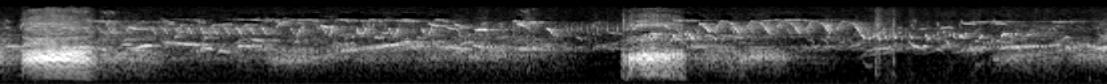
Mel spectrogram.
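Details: Two loud, rasping rook caws about four seconds apart stand out over a softer background of distant cawing and high bird chirps at a rookery at dawn.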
